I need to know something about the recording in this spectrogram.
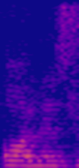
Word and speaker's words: honest: man we say an honest man and honorable men so where H is silent or where edges mirror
